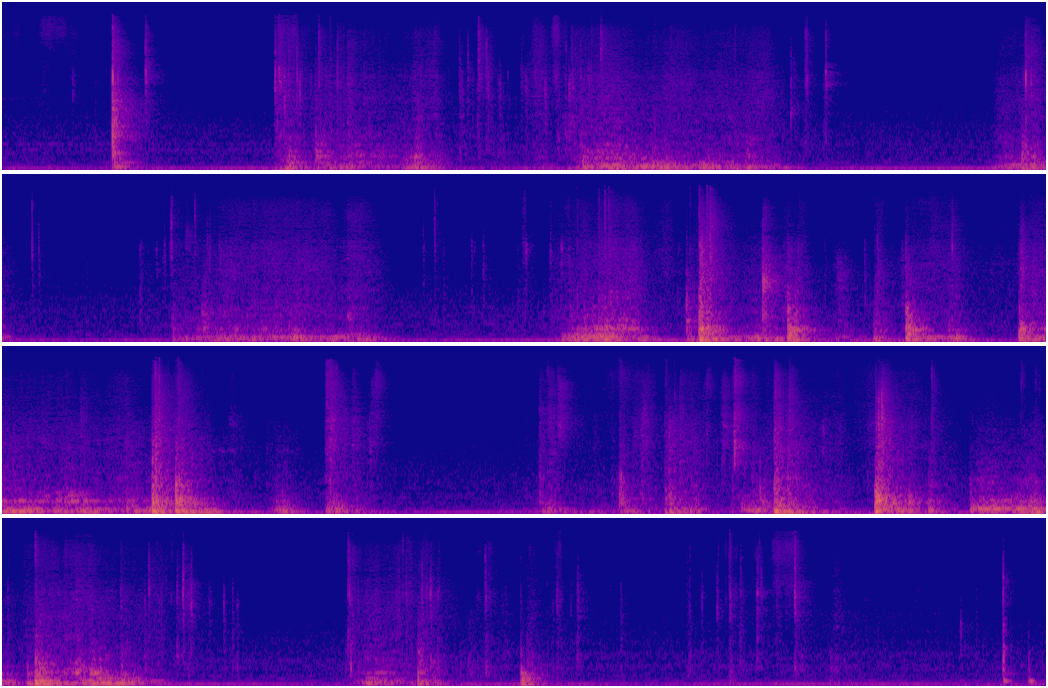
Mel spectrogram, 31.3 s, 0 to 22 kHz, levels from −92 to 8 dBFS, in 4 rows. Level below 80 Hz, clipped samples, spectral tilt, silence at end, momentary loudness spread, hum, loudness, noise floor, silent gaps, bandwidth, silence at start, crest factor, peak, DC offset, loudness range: -52 dBFS; under 0.1%; -6 dB/octave; 0 s; 25 LU; none; -47 LUFS; -67 dBFS; none; 16 kHz; 0 s; 28 dB; -18 dBFS; under 0.1%; 13 LU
